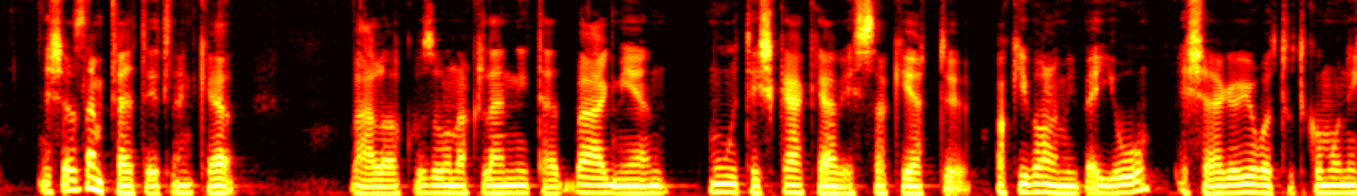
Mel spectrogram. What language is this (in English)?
Hungarian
